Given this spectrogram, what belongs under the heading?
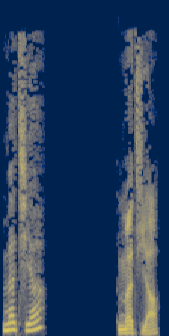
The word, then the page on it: Matthia: French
